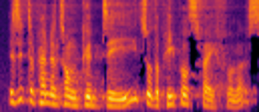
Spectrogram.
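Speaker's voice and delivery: usual speaking voice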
